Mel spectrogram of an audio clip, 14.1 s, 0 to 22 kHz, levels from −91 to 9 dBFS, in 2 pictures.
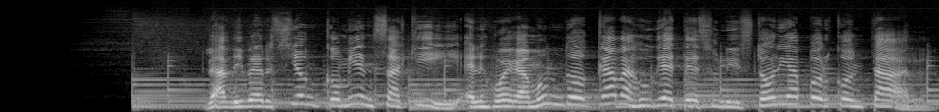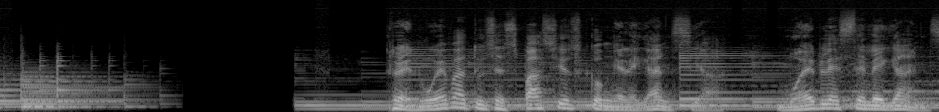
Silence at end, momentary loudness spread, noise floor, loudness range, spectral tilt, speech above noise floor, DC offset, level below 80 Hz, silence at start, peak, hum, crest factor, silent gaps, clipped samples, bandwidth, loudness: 0 s; 17 LU; -48 dBFS; 12 LU; -6 dB/octave; 28 dB; under 0.1%; -54 dBFS; 1 s; -2 dBFS; none; 18 dB; 8.41-9.23 s; under 0.1%; 13 kHz; -20 LUFS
